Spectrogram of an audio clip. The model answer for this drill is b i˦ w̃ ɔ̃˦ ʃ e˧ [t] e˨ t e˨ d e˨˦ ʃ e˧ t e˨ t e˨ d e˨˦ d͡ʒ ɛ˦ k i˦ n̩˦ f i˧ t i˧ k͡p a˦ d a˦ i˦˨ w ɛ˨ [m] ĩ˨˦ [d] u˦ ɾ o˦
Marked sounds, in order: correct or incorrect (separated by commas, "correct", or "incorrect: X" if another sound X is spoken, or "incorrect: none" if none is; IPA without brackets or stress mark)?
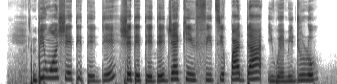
correct, correct, correct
